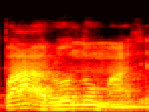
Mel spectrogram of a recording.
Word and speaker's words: paronomásia: Ó, a pronúncia é paronomásia, viu? Porque vem de parônimo, parônimo. Parônimo são palavras, aquelas palavrinhas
